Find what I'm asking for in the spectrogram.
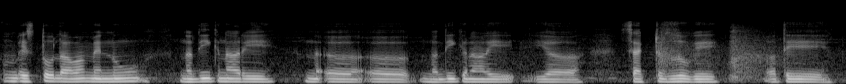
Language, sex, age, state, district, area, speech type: Punjabi, male, 18-30, Punjab, Muktsar, rural, spontaneous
